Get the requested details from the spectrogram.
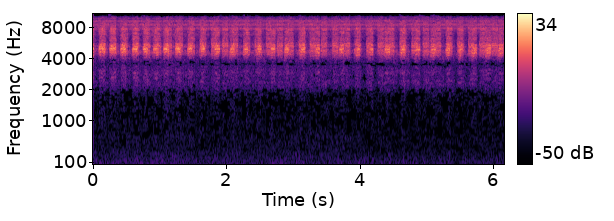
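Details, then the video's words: Cicadas singing in summer in Provence, southern France: a dense, high, rasping buzz that throbs in quick, slightly uneven pulses several times a second, with no other sounds. "Canto Cigarra"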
